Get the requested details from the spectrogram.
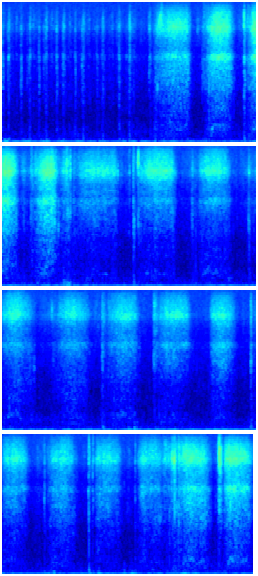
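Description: Hands in yellow rubber gloves rub and massage an old pair of light blue denim jeans lying flat with a stitched seam. Soft, bright swishing and scraping strokes repeat in a loose rhythm, with a faint squeak from the gloves over a steady low hum.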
